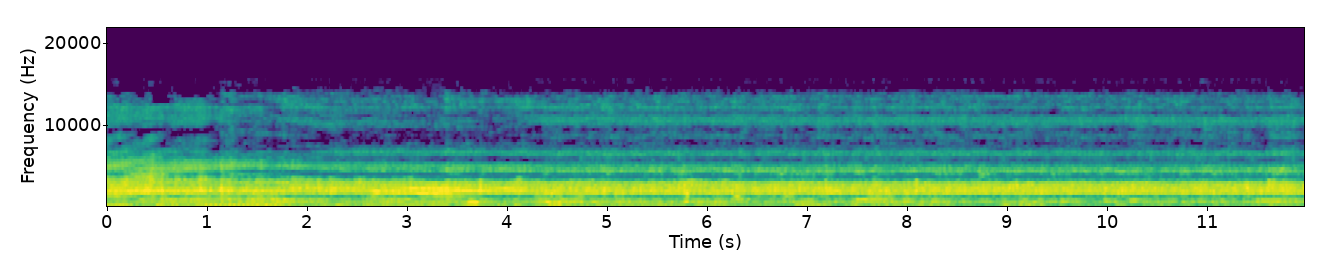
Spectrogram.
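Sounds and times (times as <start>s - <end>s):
fountain water splashing: 0.0s - 11.9s.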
